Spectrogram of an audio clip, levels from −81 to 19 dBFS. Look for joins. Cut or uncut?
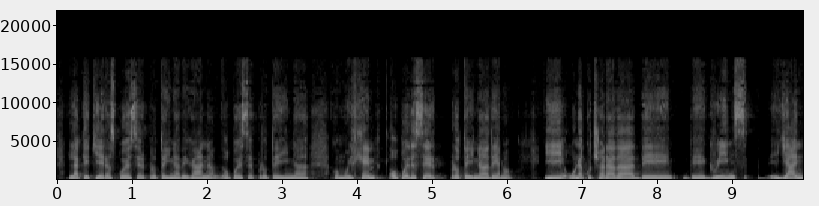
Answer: cut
